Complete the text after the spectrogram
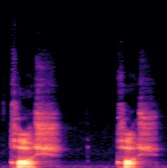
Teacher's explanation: the vowel O in Uzbek is like mid-back rounded vowel. It's not like A or O, it's between all of them.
